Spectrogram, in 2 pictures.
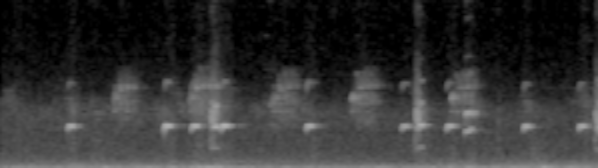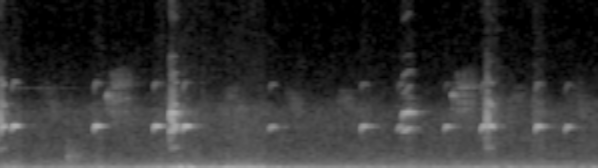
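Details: White-headed munia calling in a garden, taped as a lure: a continuous scatter of brief, high, tinny chirps, several per second at times, over low background rumble.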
